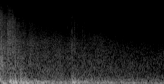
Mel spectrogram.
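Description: A 75 mm tank cannon fires shells in a Hurtgen Forest battle in a competitive war video game, one sharp booming blast that rolls off into a fading rumble.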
